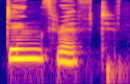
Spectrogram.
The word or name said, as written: dingthrift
